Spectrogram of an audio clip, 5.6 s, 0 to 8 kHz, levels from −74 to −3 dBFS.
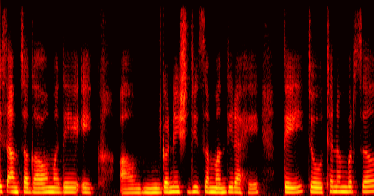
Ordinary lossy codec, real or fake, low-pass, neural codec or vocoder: none; fake; none; codec, 16 kHz, about 1 kbps, DyCAST, with the encoder's durations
